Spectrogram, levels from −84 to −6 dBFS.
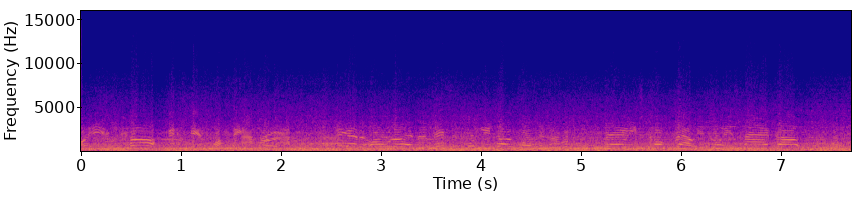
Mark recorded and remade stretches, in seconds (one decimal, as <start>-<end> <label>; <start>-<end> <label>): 0.0-3.4 recorded; 3.4-4.3 remade; 4.3-5.1 recorded; 5.1-5.8 remade; 5.8-7.7 recorded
